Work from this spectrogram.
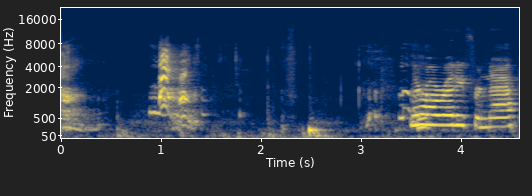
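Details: Old Family Red Nose Pit Bull puppies at five weeks, from Abby and Ragnar: a short squeal, then quiet, then a run of strong, tonal, drawn-out yelps near the end, with a human voice nearby.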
